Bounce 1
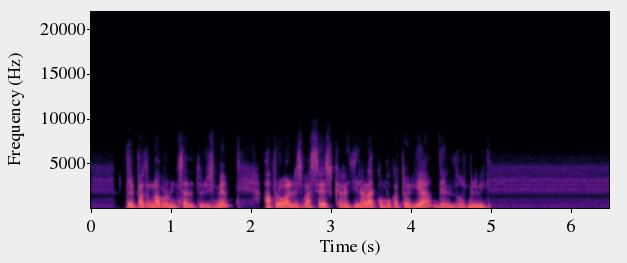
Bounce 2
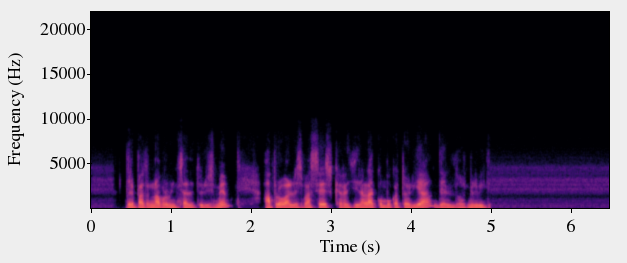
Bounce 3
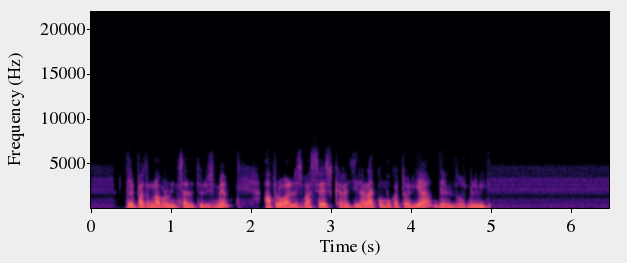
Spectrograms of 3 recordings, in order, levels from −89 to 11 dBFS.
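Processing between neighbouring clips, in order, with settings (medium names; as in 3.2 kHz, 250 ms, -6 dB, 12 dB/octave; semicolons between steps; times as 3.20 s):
no audible change
distance through air 230 m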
